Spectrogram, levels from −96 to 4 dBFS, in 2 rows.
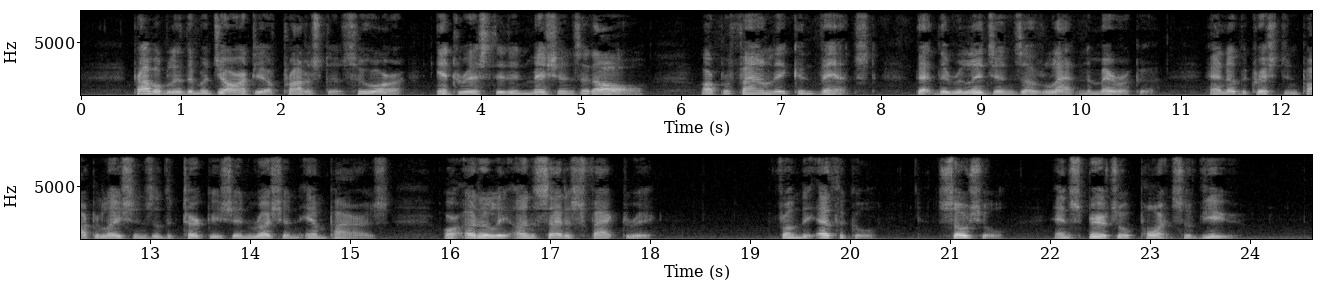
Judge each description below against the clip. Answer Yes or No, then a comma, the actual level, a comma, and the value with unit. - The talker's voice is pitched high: No, low, 135 Hz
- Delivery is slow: Yes, slow, 105 wpm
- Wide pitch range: No, average, 3.8 semitones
